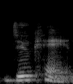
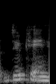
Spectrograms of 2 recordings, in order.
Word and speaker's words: Duquesne: It's a French word, so Duquesne University.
